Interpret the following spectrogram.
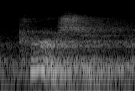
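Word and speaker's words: Kürassier: How do you pronounce that in German? Kurassier, absolutely right.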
